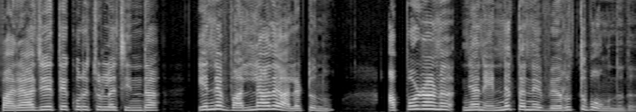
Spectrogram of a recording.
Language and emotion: Malayalam, disgusted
